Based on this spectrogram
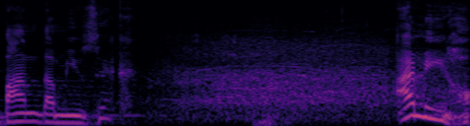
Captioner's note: audience laughs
